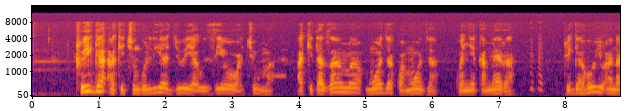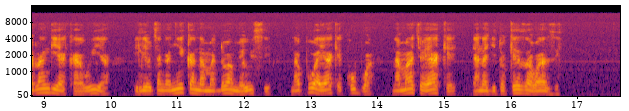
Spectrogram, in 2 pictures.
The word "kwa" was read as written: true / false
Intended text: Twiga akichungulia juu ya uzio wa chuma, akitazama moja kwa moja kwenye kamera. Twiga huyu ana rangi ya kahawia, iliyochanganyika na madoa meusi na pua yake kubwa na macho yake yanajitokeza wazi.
true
